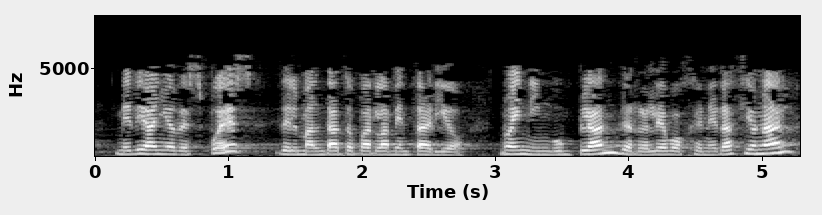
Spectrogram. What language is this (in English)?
Spanish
